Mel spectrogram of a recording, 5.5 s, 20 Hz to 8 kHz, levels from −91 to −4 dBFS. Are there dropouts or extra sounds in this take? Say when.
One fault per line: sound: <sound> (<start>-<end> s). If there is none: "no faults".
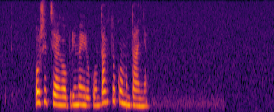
no faults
